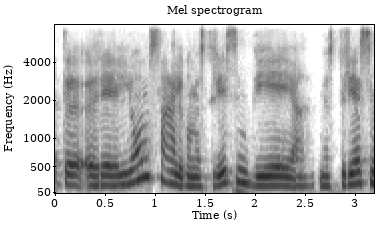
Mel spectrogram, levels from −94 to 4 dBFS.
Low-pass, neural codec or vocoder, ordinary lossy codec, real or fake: 7.2 kHz; vocoder, 24 kHz, 100 mel bands, Vocos; Opus, 24 kbps; fake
